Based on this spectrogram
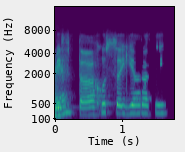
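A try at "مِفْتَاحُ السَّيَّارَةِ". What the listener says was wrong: very good,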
